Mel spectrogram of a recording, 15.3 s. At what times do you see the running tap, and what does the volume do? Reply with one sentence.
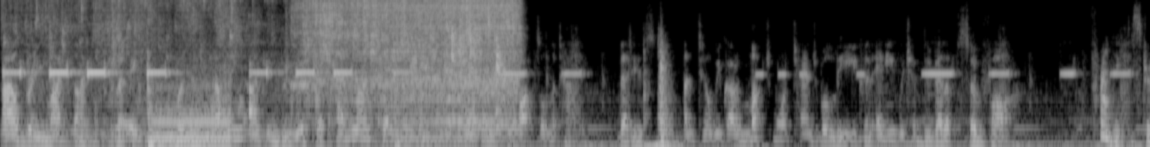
You can hear the running tap from 0.0 to 7.0 s, getting louder.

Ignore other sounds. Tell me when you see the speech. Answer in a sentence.
The speech can be heard from 0.0 to 13.6 s and from 14.6 to 15.3 s.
